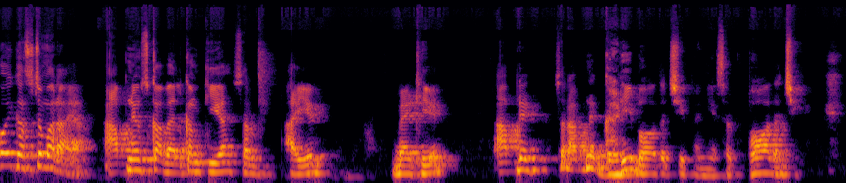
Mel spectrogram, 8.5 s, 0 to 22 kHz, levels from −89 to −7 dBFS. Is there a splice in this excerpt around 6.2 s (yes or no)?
no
